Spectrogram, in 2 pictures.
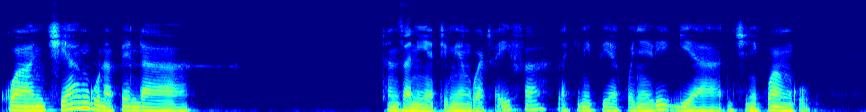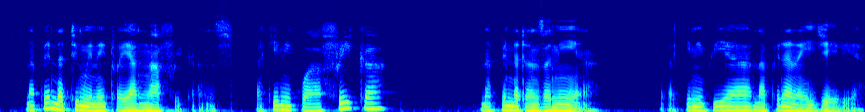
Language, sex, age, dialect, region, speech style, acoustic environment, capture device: Swahili, male, 18-24, Tanzania - Dar es Salaam, Tanzania, focused, nature, mobile / Linux / Chrome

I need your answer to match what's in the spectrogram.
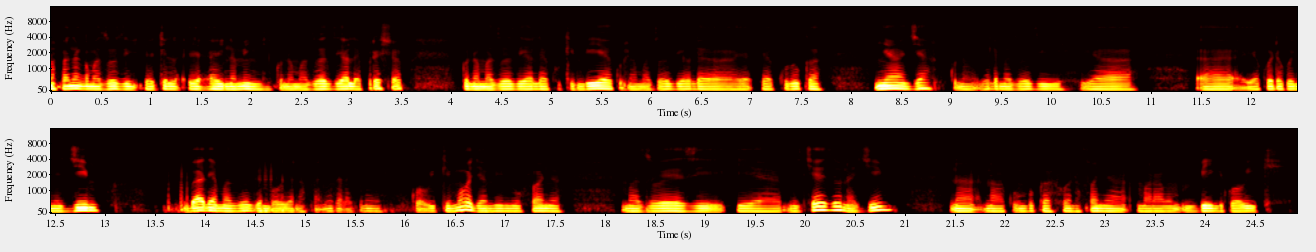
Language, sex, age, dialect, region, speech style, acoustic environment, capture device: Swahili, male, 25-34, Kenya - Nairobi Sheng-influenced, Kenya, anxious; excited, silence; nature, mobile / Linux / Chrome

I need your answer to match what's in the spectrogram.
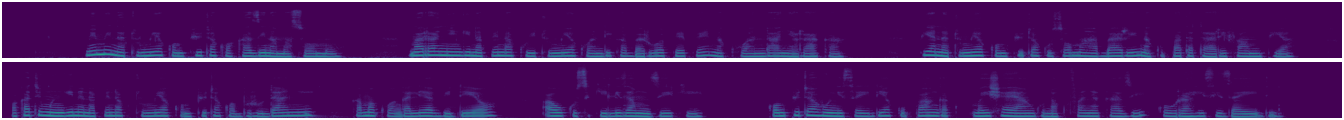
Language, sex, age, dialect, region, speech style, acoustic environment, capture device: Swahili, female, 35-44, Kenya - Mombasa, Kenya, happy; focused, silence, mobile / Linux / Chrome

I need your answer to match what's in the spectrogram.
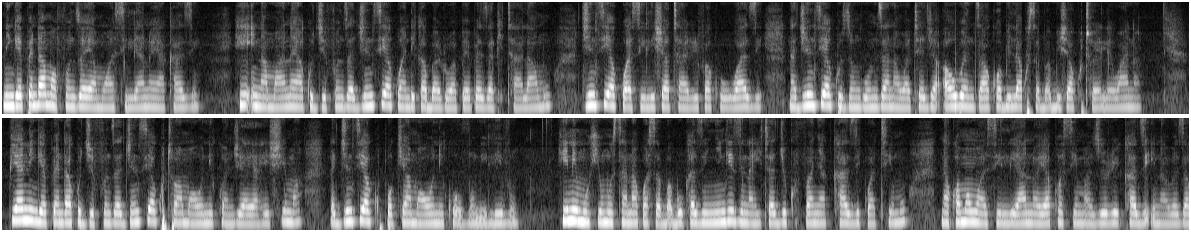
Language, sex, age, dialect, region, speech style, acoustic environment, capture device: Swahili, female, 18-24, Kenya - Nairobi Sheng-influenced, Kenya, relaxed, silence; appliances, mobile / Linux / Chrome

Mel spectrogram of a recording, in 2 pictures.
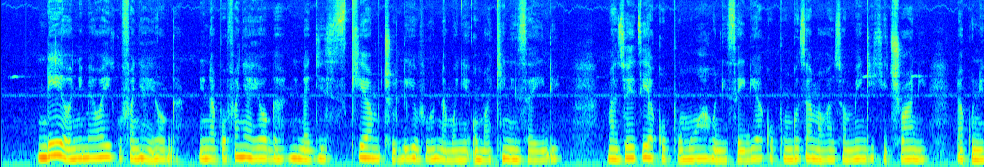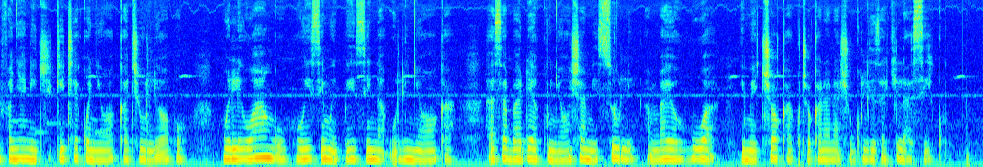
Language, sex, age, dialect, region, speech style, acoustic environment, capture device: Swahili, female, 25-34, Kenya - Mombasa, Kenya, happy, nature; people talking; construction; appliances; music; silence; traffic, desktop / Windows / Chrome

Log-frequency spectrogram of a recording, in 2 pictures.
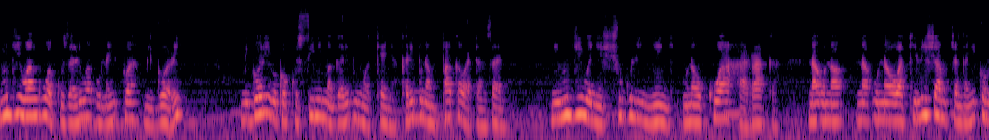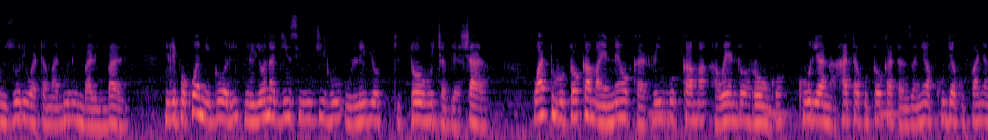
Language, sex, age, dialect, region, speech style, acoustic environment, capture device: Swahili, male, 35-44, Kenya - Mombasa, Kenya, relaxed, silence, desktop / Windows / Chrome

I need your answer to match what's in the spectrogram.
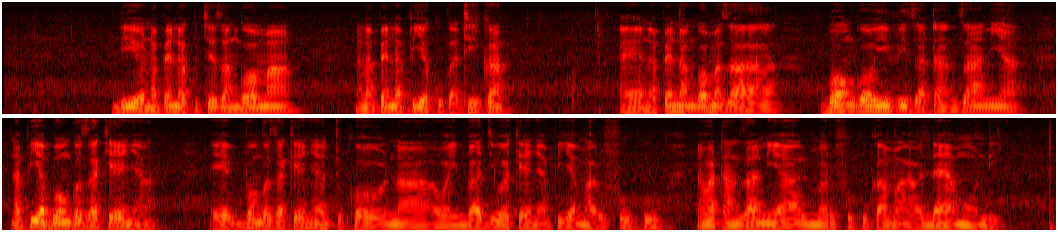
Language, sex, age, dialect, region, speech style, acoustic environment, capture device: Swahili, male, 25-34, Kenya - Kiambu, Kenya, happy, silence, desktop / Windows / Chrome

